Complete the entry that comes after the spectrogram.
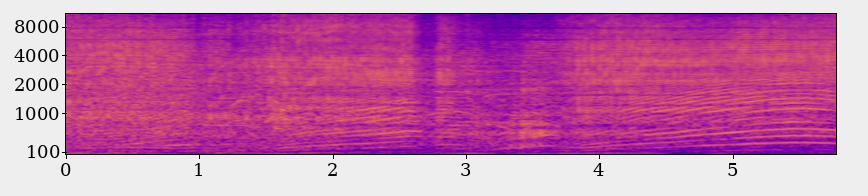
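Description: Demolition derby cars' engines revving hard several times, each rev rising in pitch and then holding, over the steady din of the other cars running in the arena.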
